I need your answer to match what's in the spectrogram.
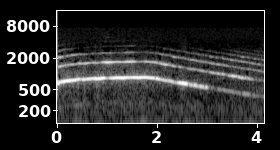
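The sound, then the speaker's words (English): A loud electronic truck anti-theft alarm siren from an automatic alarm system holds a steady high wail, then slowly glides downward in pitch, its rich harmonic tone sounding alone over a low background rumble. “Denton, your auto alarms are certainly loud enough.”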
